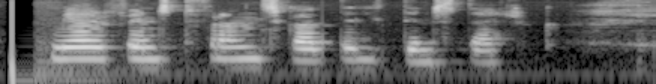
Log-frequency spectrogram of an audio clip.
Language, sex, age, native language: Icelandic, female, 10, Icelandic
